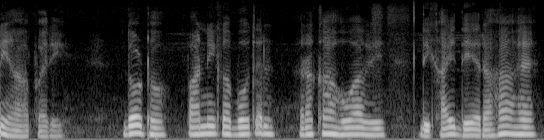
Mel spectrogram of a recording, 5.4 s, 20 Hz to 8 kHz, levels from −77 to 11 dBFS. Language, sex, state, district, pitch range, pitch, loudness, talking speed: Hindi, male, Jharkhand, Ranchi, 120-155 Hz, 145 Hz, -15 LUFS, 165 wpm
